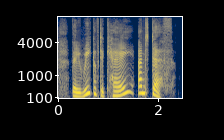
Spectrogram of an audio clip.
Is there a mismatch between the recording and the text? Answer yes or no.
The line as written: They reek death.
yes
